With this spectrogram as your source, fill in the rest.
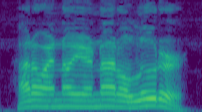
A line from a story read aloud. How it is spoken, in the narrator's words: shouted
